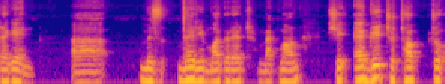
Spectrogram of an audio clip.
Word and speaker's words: McMahon: last name is complicated there's a silent h so it's big man like i always say it should be mick woman but it's mcmahon mcmahon but you can call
